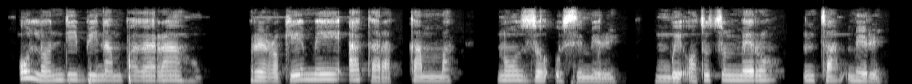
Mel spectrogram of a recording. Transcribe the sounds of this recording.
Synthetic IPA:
ʊ˦lɔ˨n̩˦dɪ˦bi˦na˨m̩˦pa˦ɣa˦ɾa˦a˦ɦʊ˨ | ɾɪ˨ɾɔ˨ke˦e˦meː˦a˦ka˨ɾa˨ka˦m̩˦ma˦ | nʊ˦zɔ˦ʔo˨se˨me˨ɾe˨ | ŋ͡m̩˨ɡ͡be˨ʔɔ˨tʊ˦tʊ˦m̩˦me˦ɾʊ˦ | n̩˦ta˦me˨ɾe˨

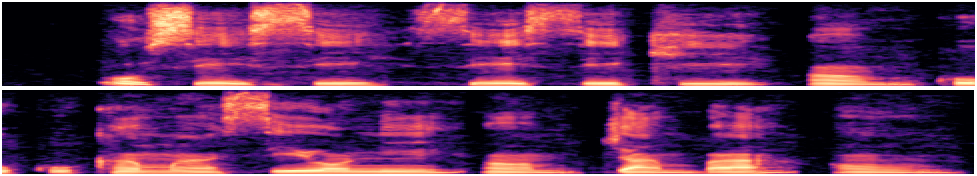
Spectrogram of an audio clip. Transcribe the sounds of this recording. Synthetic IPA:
o˦se˨˦se˧se˨˦se˧kʰi˦ã˦˨m̩˨kʰo˨ko˨kʰã˦mãː˦˧se˧ɔ˦nĩ˦ã˦˨m̩˨d͡ʒa˨m̩˨ba˨˦ɔ̃˦˨

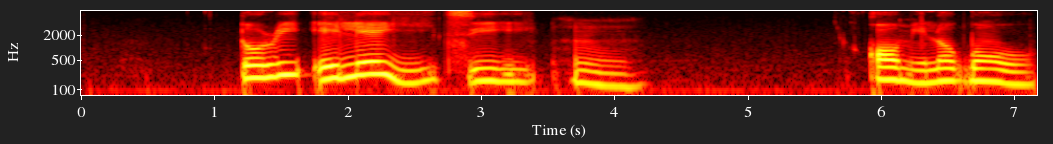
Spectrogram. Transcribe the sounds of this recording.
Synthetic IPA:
to˧ɾi˦e˧le˦ji˨˦ti˦ | hũ˨ | kɔ˦mĩ˧lɔ˦ɡ͡bɔ̃˦o˧

